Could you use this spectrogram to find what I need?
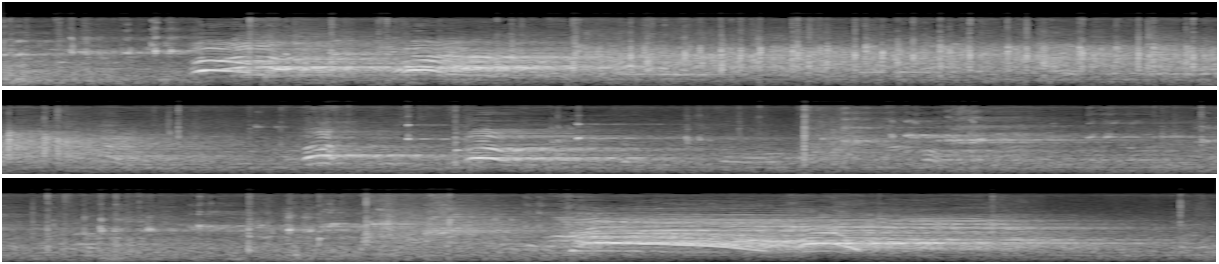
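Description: Sports shoes squeak sharply on a court floor.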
